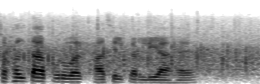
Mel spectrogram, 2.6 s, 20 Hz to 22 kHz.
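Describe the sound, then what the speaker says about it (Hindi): Applause fills the mission control room during the Chandrayaan-3 lunar landing, running steadily beneath a man's close, continuous commentary that dominates the sound. "आप तालियों के गड़गड़ाहट से सुन सकते हैं कि"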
